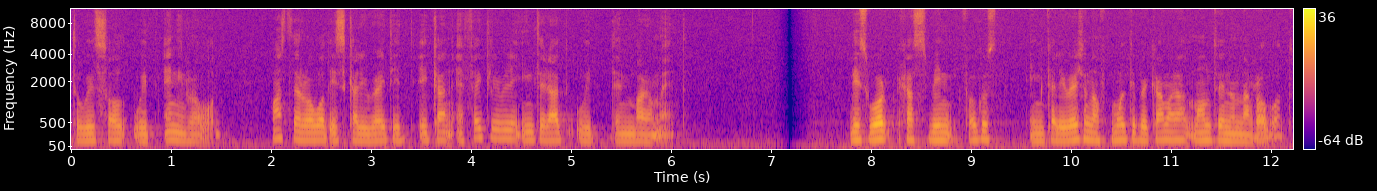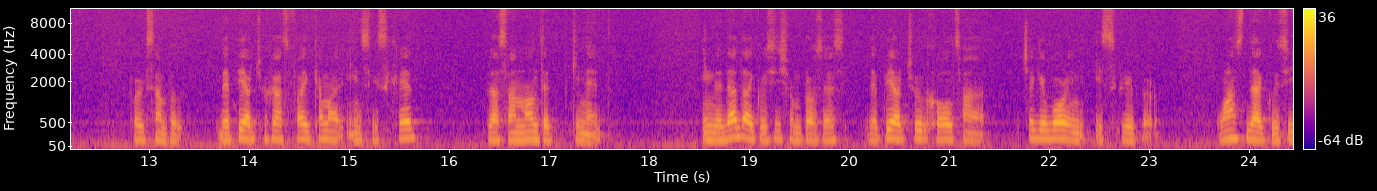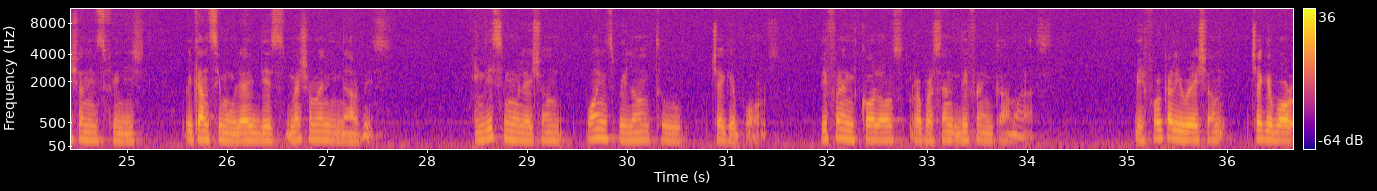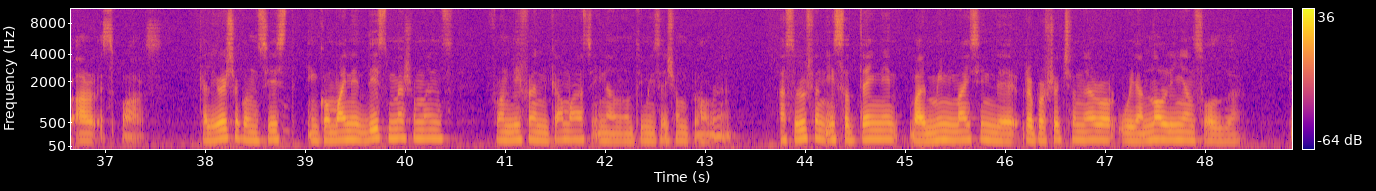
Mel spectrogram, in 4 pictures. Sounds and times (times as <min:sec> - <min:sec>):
Speech: 0:00.0 - 0:06.2, 0:07.8 - 0:15.8, 0:16.4 - 0:17.7, 0:18.5 - 0:27.7, 0:28.4 - 0:34.3, 0:35.1 - 0:48.8.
